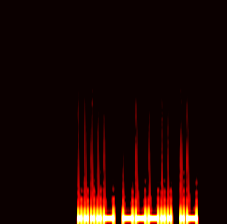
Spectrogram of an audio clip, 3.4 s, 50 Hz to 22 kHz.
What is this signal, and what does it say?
Morse code, heard as a keyed tone, about 25 wpm, 700 Hz. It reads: 48A
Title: Common Cut Numbers - 3-Digit 25wpm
